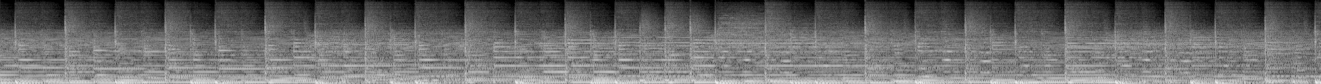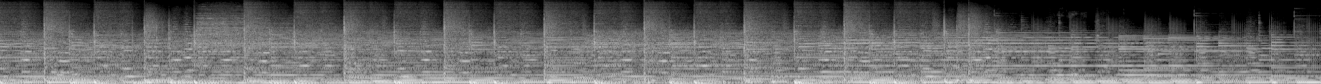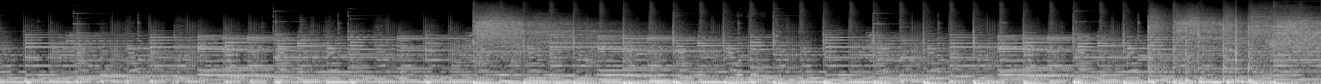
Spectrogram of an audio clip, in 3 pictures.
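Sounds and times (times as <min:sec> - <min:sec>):
corporate background music: 0:00.0 - 0:39.6.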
